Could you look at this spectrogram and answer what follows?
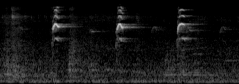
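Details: Cream-vented bulbul, from a loud and clear masteran training recording: three piercing, high, downslurred chips at even intervals of about two-thirds of a second, each ringing briefly, over faint hiss.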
